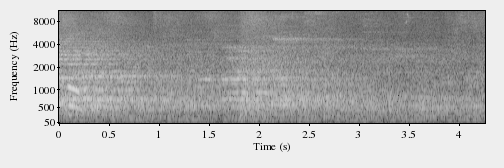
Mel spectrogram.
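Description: A man's loud shout ends right at the start, followed by indistinct voices over the steady background noise of a large indoor hall.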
